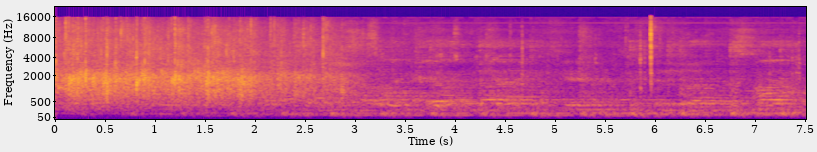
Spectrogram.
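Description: An audience at a bread-industry talk gives a round of applause for a speaker, dense clapping loud at the start that thins and fades after a few seconds, leaving murmurs and low background sound.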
